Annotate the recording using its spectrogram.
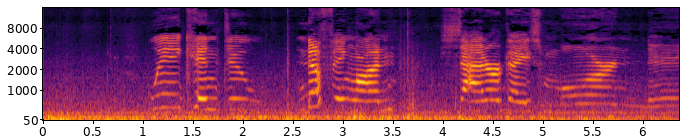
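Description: A young child singing in four short, high, wavering phrases, the last one lower and drawn out. Under it is the steady low rumble of a car's cabin.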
